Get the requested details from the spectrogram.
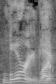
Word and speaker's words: Luery: How do you say the middle name? – Lori. – Like L-O-R-I. – Yes, but spelled poorly. – Like a British truck. – L-U-E-R-Y. – Correct. – L-U-E-R-Y.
